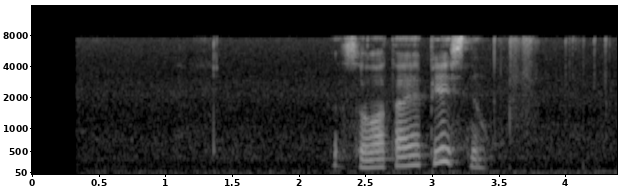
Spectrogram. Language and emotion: Russian, positive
